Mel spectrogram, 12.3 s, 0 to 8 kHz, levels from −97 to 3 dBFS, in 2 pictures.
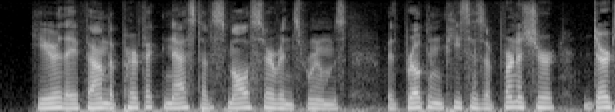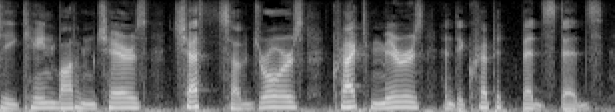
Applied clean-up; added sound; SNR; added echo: none; none; none; none.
